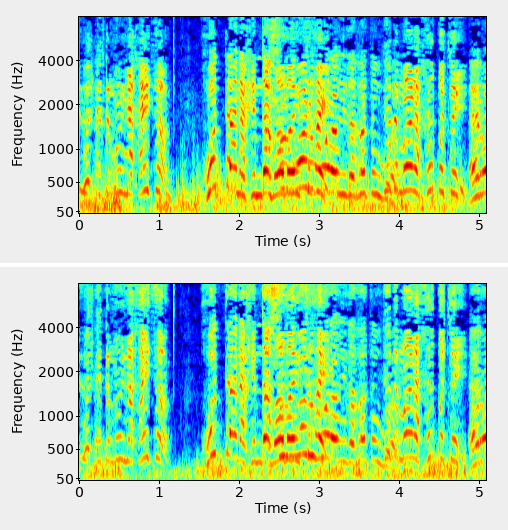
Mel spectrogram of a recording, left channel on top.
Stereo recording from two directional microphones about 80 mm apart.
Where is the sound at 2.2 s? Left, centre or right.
Right.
